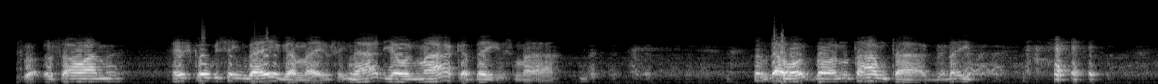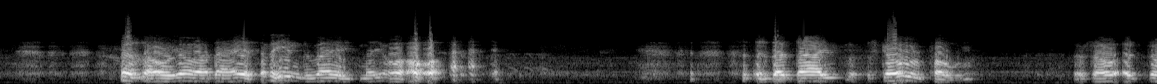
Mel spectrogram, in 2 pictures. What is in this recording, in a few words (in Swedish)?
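Jämshög Blekinge, dialekter svenska sagor; Folkminnen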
